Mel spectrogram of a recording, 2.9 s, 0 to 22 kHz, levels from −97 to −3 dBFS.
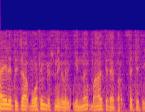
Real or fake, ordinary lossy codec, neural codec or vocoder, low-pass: fake; none; codec, 16 kHz, 4 kbps, X-Codec, HuBERT features, trained on LibriSpeech; 7.2 kHz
